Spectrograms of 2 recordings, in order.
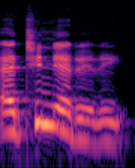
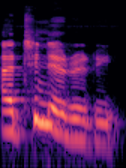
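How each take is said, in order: The two takes are said the same way.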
